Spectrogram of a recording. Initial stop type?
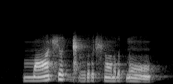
click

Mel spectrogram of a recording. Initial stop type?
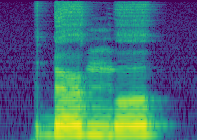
implosive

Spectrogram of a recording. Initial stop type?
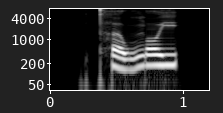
aspirated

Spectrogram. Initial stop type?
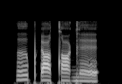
ejective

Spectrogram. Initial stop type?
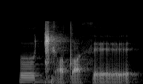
click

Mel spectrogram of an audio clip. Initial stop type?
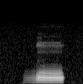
implosive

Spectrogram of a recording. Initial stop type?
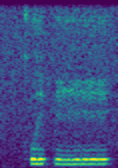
aspirated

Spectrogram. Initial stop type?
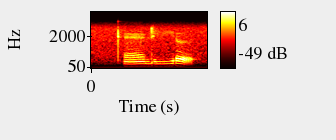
aspirated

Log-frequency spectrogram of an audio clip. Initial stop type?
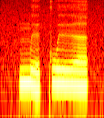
plain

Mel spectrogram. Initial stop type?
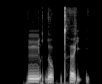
implosive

